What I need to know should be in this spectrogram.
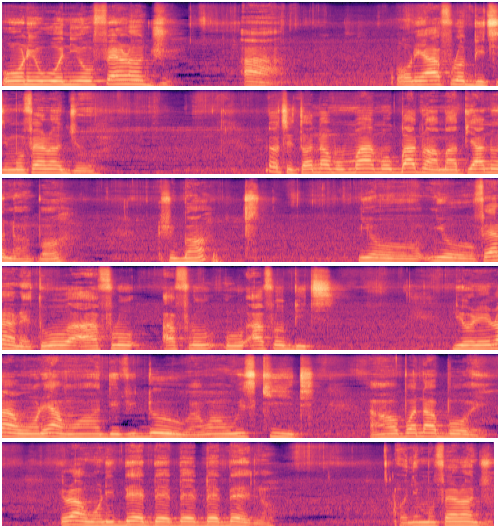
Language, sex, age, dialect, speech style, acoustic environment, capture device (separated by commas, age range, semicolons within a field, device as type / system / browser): Yoruba, male, 25-34, Nigeria - Lagos Yoruba, happy, silence, mobile / Linux / Chrome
